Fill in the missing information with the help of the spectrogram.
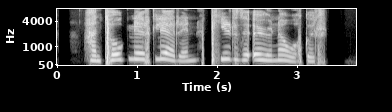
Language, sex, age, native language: Icelandic, female, 11, Icelandic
